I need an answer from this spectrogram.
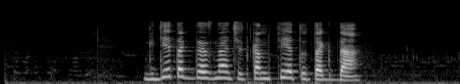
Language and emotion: Russian, angry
